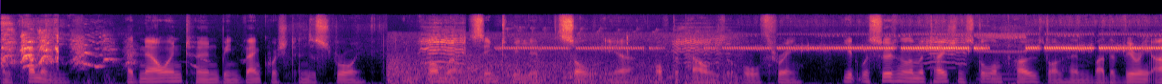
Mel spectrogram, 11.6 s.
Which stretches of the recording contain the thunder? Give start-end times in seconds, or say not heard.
3.9-7.5.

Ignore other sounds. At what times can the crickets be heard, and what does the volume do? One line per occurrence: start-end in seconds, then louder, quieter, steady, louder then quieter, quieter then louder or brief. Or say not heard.
4.9-11.5 louder.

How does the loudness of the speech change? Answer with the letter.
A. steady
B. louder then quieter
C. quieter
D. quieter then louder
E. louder
A.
